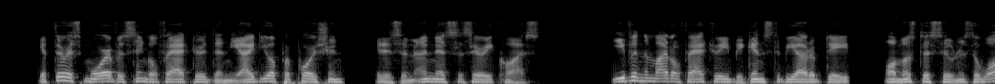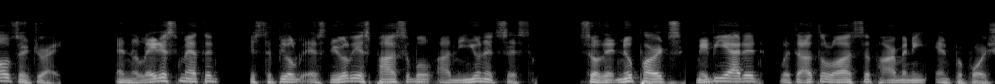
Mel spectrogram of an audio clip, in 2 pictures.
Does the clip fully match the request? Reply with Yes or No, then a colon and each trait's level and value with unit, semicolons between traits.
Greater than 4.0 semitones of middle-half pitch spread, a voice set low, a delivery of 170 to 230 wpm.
Yes: average, 4.7 semitones; low, 115 Hz; average, 195 wpm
